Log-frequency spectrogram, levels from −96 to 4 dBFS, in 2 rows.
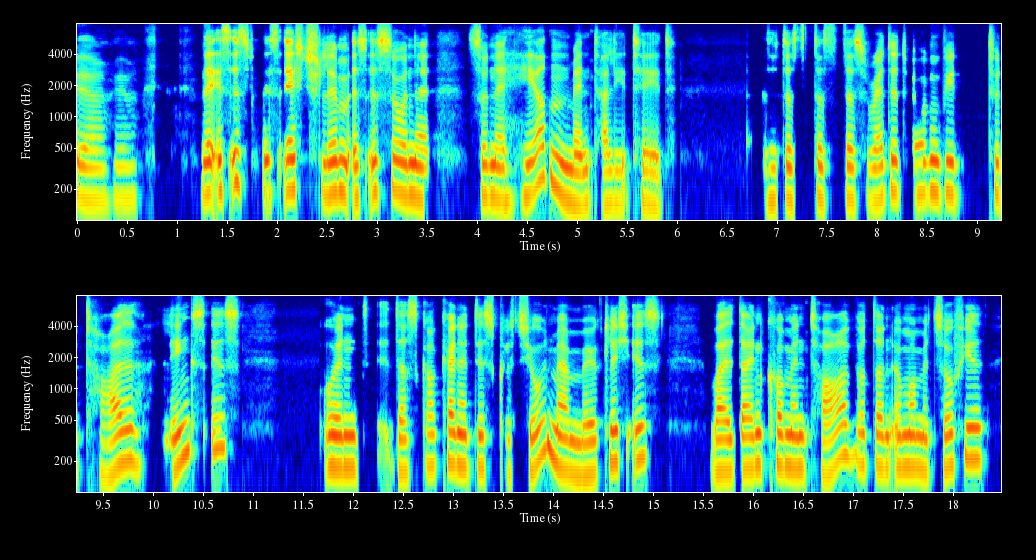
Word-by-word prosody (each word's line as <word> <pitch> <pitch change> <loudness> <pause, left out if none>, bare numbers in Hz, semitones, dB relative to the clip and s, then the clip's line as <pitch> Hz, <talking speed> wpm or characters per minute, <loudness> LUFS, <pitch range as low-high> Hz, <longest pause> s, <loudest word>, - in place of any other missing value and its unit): Ja, 160 -2 -4
ja. 165 0 -11 0.6
Ne, 185 - +5
es 190 - +3
ist 230 +1 +2
ist 190 0 -1
echt 195 +1 +6
schlimm. 185 +1 +3
Es 160 +1 +2
ist 185 0 +2
so 190 -3 +3
'ne 175 -2 +4 0.4
so 175 - -2
'ne 170 -1 +2
Herdenmentalität. 155 - -1 0.9
Also, 160 +1 -7
dass 165 -1 -3
dass 165 -1 -4
dass 160 -2 0
Reddit 170 +4 -1
irgendwie 185 -1 0 0.2
total 180 +3 -1 0.2
links 200 - +1
ist 275 -9 -2 0.8
und, 175 0 +3 0.2
äh, - - -14
dass 160 -1 -3
gar 180 0 -5
keine 190 -2 +3
Diskussion 175 - -1
mehr 175 -5 +3
möglich 160 +6 0
ist, 215 +2 -1 0.5
weil 165 0 +2
dein 175 +2 +1
Kommentar 180 +3 0
wird 185 -3 -5
dann 175 -1 +1
immer 180 0 +2
mit 170 -1 -2
so 175 +1 +1
viel 215 +2 0
175 Hz, 135 wpm, -22 LUFS, 165-190 Hz, 0.9 s, echt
